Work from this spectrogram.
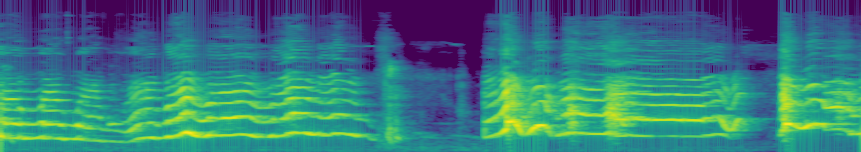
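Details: Dog howling at a siren, voice wavering and sliding up and down in long tonal phrases, two main howls separated by a short silence, a third beginning at the end.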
